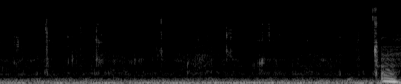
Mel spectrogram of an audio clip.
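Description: A person chewing fried chicken wings with the mouth close to the microphone: a run of small wet clicks and smacks over a steady low hum. Near the end a brief, loud, falling vocal sound cuts in.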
